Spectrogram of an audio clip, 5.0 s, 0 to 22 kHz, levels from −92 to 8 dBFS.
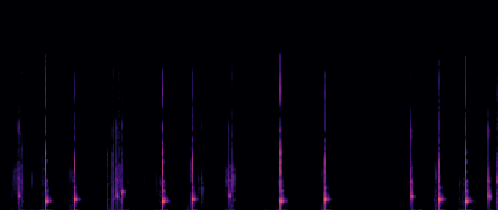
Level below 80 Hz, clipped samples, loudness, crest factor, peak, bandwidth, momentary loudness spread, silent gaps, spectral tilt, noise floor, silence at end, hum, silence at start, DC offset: -74 dBFS; under 0.1%; -41 LUFS; 28 dB; -16 dBFS; 15.5 kHz; 18 LU; none; 0 dB/octave; under -90 dBFS; 0.05 s; none; 0.45 s; under 0.1%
